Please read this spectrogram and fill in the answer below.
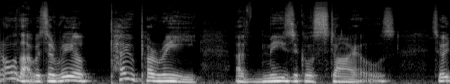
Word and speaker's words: potpourri: that was a real potpourri of musical styles. So it just means a mixture, a very different mixture of things. It's interesting how they call it, how the P-O-T, pot, is actually pronounced po, because I think that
